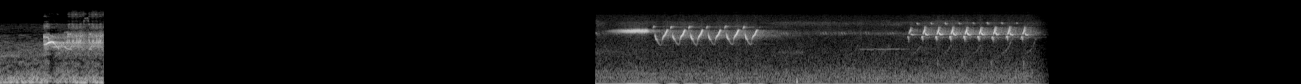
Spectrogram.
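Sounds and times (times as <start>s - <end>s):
bird singing trills: 0.4s - 1.1s, 6.0s - 10.5s.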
